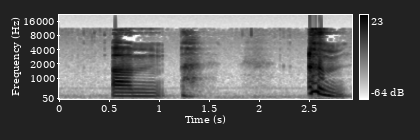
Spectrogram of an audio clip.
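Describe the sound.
A voice performs a light, deliberately fake cough, made up of three short voiced throat-clearing bursts. The first is longest, a brief faint one follows, and the last comes after a pause.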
